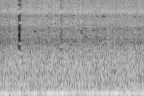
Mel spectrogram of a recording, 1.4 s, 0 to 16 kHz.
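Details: Mopar 318 V8 in a Valiant, started to check it after replacing hard, broken valve stem seals without removing the heads: smooth, steady low rumble, even beat, no ticking or misses; idling cleanly.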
